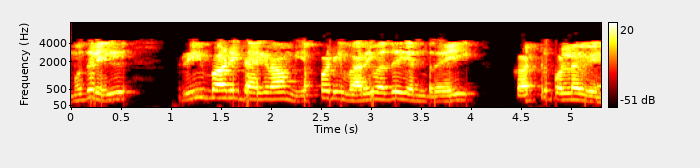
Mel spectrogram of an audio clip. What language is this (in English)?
Tamil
